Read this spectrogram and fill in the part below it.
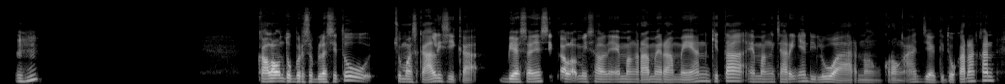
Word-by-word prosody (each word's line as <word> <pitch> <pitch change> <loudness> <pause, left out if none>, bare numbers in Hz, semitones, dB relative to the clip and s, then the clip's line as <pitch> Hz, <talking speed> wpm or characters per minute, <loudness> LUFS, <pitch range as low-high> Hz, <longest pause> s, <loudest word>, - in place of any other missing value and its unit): Mhm. 170 +11 -4 2.2
Kalau 145 - +10
untuk 150 -2 0
bersebelas 125 -1 +1
itu 190 - 0 0.2
cuma 130 -3 -2
sekali 140 +3 +3
sih 130 -5 -3
Kak - - -4 0.2
biasanya 130 +1 +2
sih - - -1
kalau - - +2
misalnya 125 -2 -2
emang 120 -1 -3
ramai-ramaian 115 +5 0
kita 155 +1 +2
emang 125 -1 -5
carinya 125 +5 -3
di 125 - -9
luar 115 -5 0
nongkrong 100 -1 -8
aja 120 +2 -4
gitu - - -10
karena 150 +6 +2
kan 190 +3 +2
125 Hz, 150 wpm, -25 LUFS, 120-145 Hz, 2.2 s, Kalau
